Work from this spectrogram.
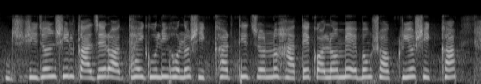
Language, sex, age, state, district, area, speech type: Bengali, female, 30-45, West Bengal, Purulia, urban, spontaneous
